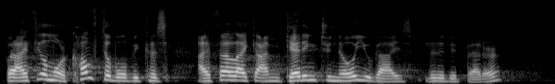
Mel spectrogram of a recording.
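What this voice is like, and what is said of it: Non-native English accent. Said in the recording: “I'm not a native speaker, right? So I have accent and my grammar is, you know, a little bit here and there”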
